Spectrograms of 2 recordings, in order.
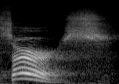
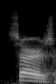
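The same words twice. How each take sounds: First: Loud, high plea of Sirs; pleading cry. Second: Said in the usual way. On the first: A narrator's reading. Jailer falls before Paul and begs, loud pleading.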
